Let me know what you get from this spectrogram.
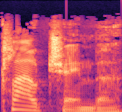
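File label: "cloud chamber", British English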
